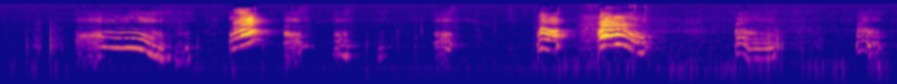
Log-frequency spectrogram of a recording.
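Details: Litter of three-week-old Belgian Malinois-Groenendael foster puppies, indoors in a shelter and struggling to stay awake, give long, drawn-out whines that slide downward in pitch, broken by shorter rising squeaks and quiet pauses.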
